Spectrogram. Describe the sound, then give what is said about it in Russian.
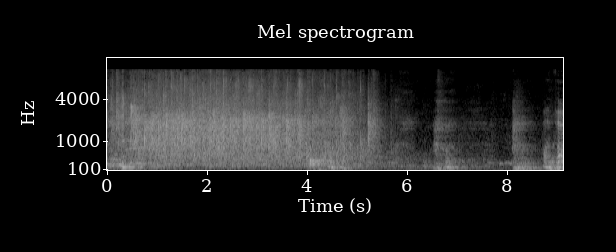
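Sustained audience applause, a dense crackle of many hands clapping that swells loud, fades somewhat after about five seconds, then picks up again, with a few voices mixed in. “Где ваши аплодисменты?”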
